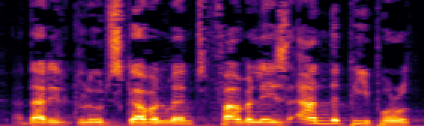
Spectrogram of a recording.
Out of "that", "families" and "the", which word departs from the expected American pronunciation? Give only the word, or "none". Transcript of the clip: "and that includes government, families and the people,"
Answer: none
